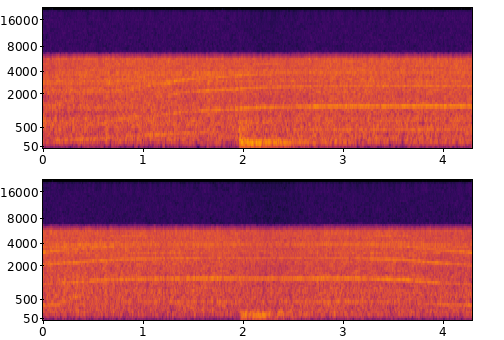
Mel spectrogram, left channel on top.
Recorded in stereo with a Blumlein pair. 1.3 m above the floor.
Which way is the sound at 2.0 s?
35° left.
